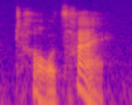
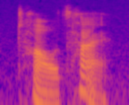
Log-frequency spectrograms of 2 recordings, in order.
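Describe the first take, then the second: No difference in how they are said.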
